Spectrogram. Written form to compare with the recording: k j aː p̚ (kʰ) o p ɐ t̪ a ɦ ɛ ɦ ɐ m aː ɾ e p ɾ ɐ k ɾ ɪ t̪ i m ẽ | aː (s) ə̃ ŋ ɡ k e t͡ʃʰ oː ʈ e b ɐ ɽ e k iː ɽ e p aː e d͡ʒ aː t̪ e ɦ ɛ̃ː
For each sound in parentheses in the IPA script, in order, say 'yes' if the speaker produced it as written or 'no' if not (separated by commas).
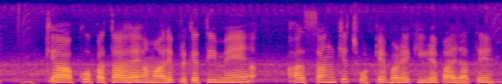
no, yes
